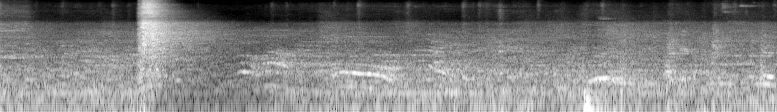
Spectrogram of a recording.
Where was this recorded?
in a crowded indoor space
